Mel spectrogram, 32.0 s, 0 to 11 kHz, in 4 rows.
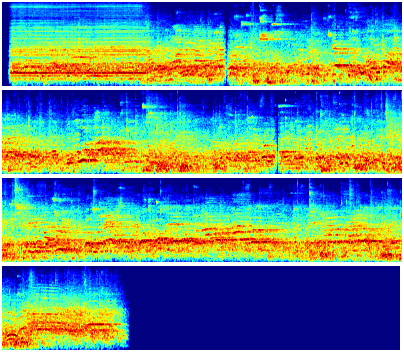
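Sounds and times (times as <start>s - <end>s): ball kicked and bouncing on court: 13.8s - 16.4s, 22.1s - 24.4s
people calling out in echoing hall: 16.6s - 26.5s.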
